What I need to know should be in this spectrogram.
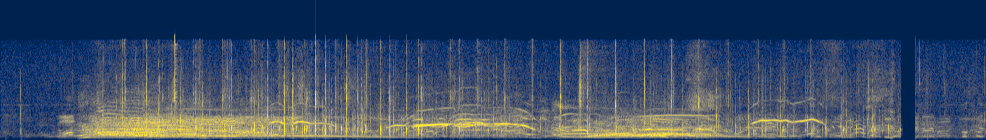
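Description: Men shout and cheer loudly outdoors.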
